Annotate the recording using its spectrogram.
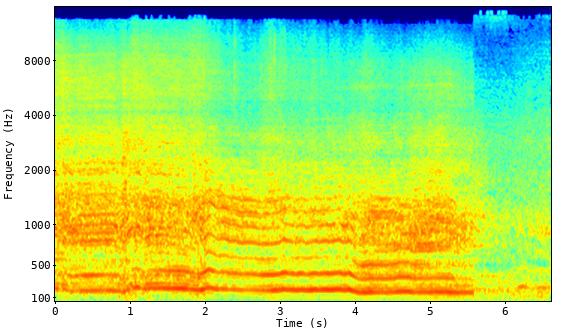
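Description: A rally car engine roars loudly as the car speeds past, shifting gears.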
